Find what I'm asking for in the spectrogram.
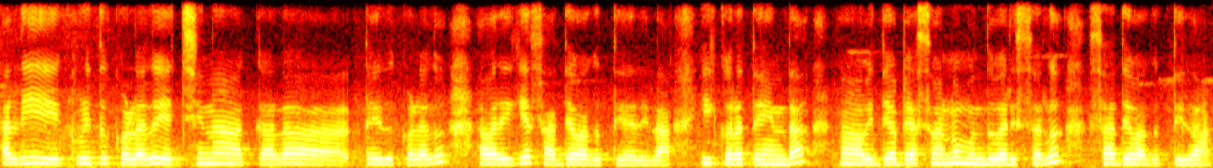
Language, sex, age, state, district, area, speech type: Kannada, female, 18-30, Karnataka, Chitradurga, rural, spontaneous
